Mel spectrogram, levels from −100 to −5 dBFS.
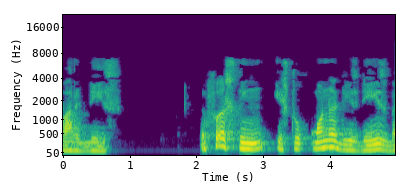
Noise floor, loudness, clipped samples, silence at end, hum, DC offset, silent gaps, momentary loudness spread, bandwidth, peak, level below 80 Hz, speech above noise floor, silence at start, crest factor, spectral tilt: -83 dBFS; -16 LUFS; under 0.1%; 0 s; none; under 0.1%; none; 12 LU; 7.2 kHz; 0 dBFS; -44 dBFS; 68 dB; 0 s; 16 dB; -7.5 dB/octave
